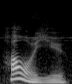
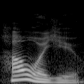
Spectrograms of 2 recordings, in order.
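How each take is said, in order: Both takes have the same delivery.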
